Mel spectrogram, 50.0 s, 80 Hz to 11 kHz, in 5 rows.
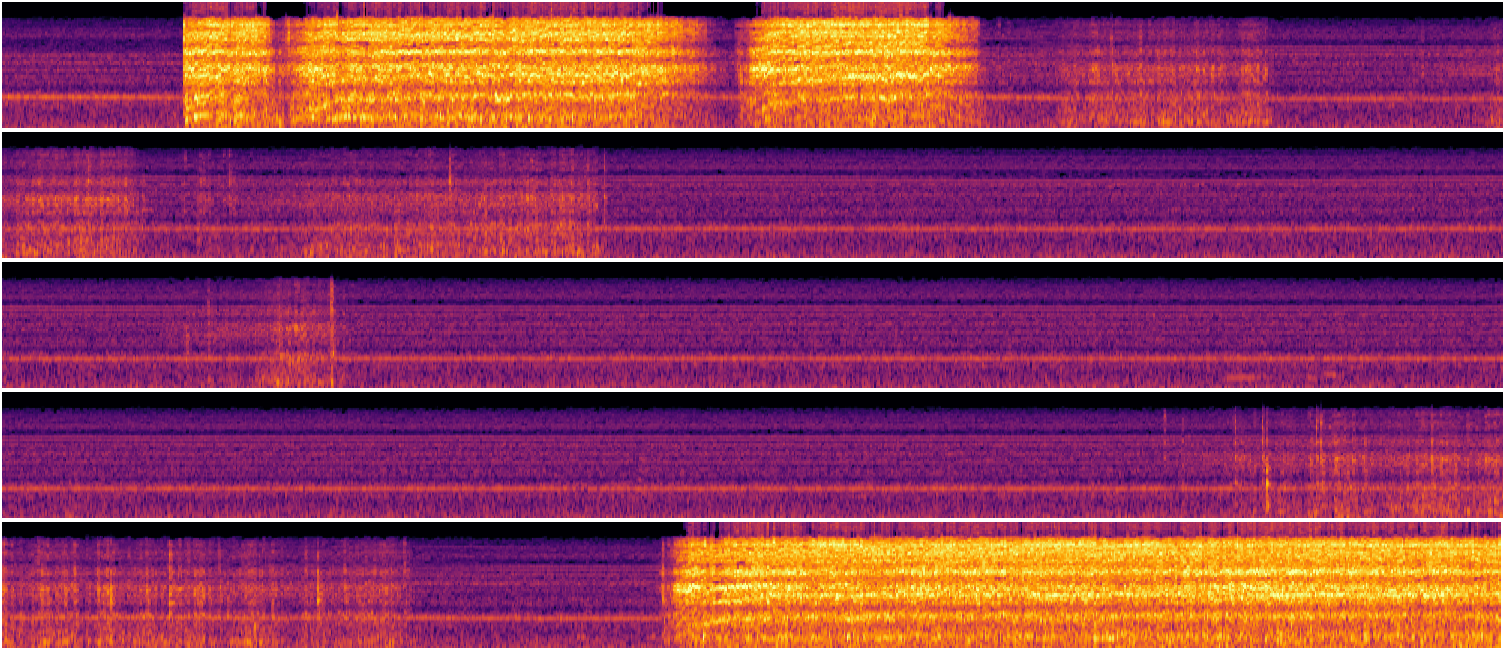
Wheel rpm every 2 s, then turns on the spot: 40, 180, 120, 50, 10, 10, 10, 0, 0, 0, 10, 0, 0, 0, 0, 0, 0, 0, 0, 10, 20, 10, 140, 230, 230.
6-10 12-14 38-42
